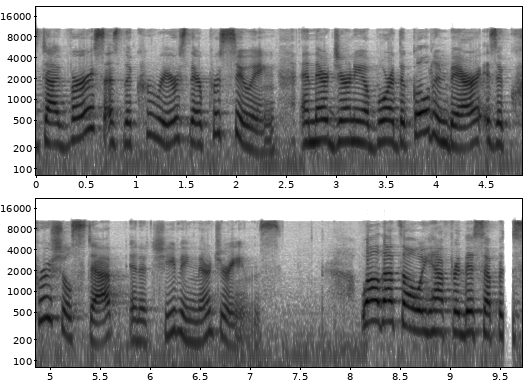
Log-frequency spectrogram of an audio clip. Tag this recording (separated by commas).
Speech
